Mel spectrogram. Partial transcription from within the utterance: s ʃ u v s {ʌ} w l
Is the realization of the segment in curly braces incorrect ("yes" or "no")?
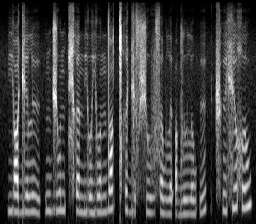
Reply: no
